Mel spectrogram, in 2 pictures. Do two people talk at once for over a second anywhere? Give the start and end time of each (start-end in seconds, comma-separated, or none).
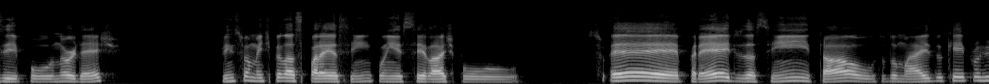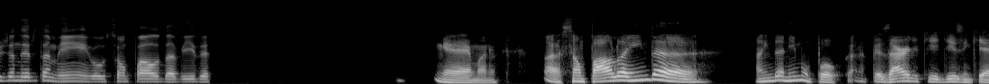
none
